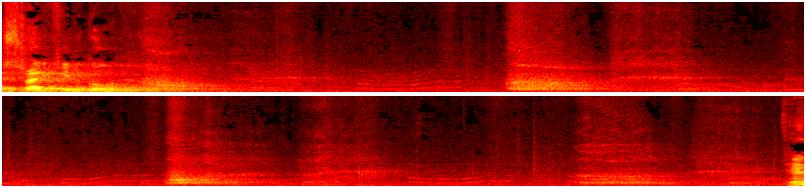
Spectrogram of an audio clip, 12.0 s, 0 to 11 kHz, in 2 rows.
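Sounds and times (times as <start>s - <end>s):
man breathing heavily: 0.9s - 11.9s.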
